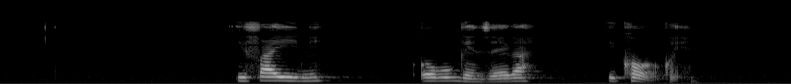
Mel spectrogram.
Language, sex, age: Zulu, male, 17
